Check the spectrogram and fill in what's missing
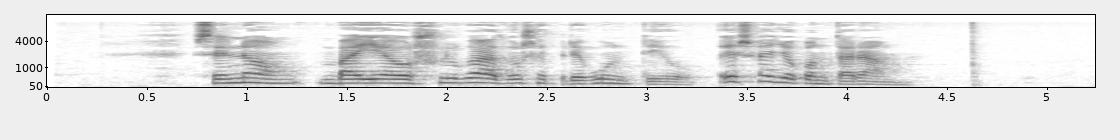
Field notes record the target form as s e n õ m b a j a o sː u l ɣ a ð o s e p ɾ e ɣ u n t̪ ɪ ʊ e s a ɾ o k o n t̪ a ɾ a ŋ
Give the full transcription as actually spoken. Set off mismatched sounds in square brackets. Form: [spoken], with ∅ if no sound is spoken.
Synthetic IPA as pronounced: s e n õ [ŋ] b a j a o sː u l ɣ a ð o s e p ɾ e ɣ u n t̪ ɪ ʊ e s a [ʎ] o k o n t̪ a ɾ a ŋ

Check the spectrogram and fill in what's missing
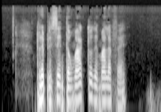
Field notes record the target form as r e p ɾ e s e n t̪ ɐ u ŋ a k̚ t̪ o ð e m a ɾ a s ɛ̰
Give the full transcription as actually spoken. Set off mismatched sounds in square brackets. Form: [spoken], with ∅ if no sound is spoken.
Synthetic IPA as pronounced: r e p ɾ e s e n t̪ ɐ u ŋ a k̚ t̪ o ð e m a [l] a [f] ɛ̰

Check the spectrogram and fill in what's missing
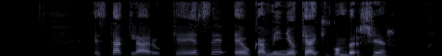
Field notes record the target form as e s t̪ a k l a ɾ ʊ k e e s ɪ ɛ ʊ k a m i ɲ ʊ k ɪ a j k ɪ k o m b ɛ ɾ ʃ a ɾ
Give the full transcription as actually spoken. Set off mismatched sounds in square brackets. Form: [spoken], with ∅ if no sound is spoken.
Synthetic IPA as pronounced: e s t̪ a k l a ɾ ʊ k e e s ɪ ɛ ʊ k a m i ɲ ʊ k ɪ a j k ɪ k o m b [e] ɾ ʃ [e] ɾ

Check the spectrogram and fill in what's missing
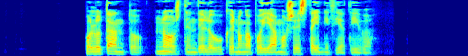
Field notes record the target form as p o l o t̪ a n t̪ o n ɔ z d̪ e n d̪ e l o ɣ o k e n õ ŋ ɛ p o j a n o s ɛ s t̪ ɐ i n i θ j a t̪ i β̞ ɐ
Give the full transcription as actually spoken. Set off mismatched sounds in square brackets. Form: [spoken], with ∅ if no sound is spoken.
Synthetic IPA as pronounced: p o l o t̪ a n t̪ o n ɔ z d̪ e n d̪ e l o ɣ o k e n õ ŋ [a] p o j a [m] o s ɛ s t̪ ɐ i n i θ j a t̪ i β̞ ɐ

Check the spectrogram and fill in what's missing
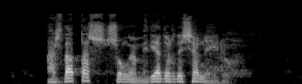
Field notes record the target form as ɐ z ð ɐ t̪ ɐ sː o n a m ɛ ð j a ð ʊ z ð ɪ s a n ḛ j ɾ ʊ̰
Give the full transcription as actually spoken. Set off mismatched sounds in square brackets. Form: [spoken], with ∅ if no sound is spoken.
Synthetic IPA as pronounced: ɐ z ð [a] t̪ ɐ sː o [ŋ] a m [e] ð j a ð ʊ z ð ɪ [ʃ] a n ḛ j ɾ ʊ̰

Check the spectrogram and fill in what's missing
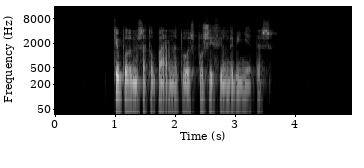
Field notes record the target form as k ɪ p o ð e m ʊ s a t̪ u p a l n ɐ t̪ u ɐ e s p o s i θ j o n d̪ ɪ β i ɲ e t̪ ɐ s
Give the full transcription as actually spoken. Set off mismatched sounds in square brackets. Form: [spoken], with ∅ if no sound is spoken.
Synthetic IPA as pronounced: k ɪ p o ð e m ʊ s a t̪ [o] p a [ɾ] n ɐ t̪ u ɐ e s p o s i θ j o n d̪ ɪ β i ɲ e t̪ ɐ s

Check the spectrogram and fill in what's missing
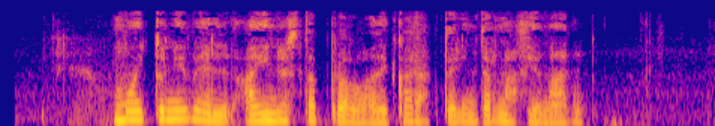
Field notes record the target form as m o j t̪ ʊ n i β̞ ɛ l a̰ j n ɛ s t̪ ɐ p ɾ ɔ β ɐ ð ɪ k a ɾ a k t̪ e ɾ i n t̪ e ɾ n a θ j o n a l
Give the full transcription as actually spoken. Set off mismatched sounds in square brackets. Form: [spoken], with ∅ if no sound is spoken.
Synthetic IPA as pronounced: m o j t̪ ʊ n i β̞ ɛ l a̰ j n ɛ s t̪ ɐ p ɾ ɔ β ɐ ð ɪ k a ɾ a k t̪ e ɾ i n t̪ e ɾ n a θ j o n a l

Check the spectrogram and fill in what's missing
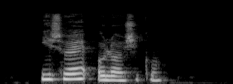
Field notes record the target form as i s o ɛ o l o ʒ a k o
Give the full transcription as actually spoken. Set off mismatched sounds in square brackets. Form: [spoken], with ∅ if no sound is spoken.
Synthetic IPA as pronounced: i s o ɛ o l [ɔ] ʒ [i] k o

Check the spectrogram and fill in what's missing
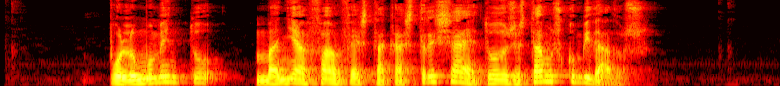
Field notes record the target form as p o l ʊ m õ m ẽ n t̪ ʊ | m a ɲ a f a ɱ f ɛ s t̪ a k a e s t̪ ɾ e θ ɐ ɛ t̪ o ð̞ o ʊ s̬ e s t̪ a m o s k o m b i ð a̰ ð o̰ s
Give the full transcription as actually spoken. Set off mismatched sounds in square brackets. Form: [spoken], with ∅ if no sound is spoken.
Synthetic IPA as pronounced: p o l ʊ m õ m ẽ n t̪ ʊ | m a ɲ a f a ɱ f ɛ s t̪ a k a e s t̪ ɾ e [ʃ] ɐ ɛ t̪ o ð̞ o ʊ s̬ e s t̪ a m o s k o m b i ð a̰ ð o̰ s

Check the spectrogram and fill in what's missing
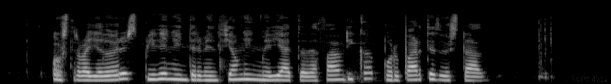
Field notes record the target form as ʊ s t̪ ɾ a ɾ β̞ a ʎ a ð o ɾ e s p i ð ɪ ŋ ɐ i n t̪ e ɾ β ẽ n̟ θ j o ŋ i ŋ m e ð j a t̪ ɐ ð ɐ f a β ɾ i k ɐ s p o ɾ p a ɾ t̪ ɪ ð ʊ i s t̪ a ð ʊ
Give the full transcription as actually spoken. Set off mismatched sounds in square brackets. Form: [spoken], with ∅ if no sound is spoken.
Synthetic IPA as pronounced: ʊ s t̪ ɾ a [∅] β̞ a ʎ a ð o ɾ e s p i ð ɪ ŋ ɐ i n t̪ e ɾ β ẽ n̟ θ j o ŋ i ŋ m e ð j a t̪ ɐ ð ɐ f a β ɾ i k ɐ [∅] p o ɾ p a ɾ t̪ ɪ ð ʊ [e] s t̪ a ð ʊ

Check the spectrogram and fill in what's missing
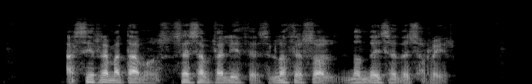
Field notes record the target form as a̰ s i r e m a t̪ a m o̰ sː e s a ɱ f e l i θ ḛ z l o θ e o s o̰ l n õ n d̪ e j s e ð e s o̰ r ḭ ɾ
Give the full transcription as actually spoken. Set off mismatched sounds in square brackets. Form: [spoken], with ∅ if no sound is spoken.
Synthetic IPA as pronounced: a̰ s i r e m a t̪ a m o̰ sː e s a ɱ f e l i θ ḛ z l o θ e o s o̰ l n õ n d̪ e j s e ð e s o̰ r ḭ ɾ

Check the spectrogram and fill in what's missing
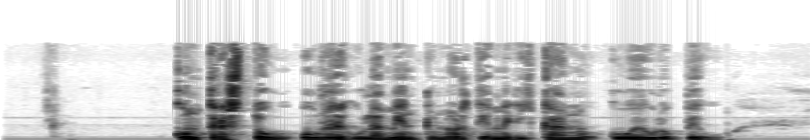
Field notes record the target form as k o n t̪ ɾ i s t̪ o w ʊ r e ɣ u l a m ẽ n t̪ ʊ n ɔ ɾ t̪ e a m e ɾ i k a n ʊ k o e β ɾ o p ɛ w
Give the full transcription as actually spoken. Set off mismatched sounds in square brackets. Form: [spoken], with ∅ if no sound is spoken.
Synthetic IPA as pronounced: k o n t̪ ɾ [a] s t̪ o w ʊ r e ɣ u l a m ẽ n t̪ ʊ n ɔ ɾ t̪ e a m e ɾ i k a n ʊ k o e [w] ɾ o p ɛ w

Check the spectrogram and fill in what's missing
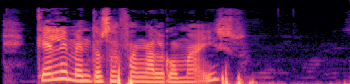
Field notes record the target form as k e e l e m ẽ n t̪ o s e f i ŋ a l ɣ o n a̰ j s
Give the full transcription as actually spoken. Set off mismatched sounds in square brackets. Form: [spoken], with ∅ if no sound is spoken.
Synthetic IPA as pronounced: k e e l e m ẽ n t̪ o s [a] f [a] ŋ a l ɣ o [m] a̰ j s

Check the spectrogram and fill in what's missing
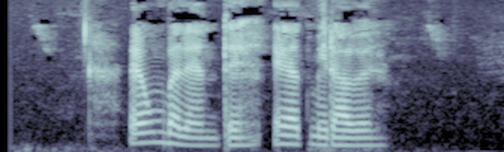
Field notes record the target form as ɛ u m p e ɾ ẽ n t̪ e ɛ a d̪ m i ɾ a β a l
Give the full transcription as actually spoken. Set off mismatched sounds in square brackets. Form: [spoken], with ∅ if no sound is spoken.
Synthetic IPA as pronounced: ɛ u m [b] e [l] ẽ n t̪ e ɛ a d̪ m i ɾ a β [e] l

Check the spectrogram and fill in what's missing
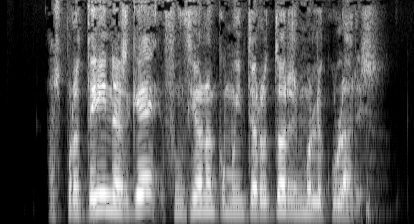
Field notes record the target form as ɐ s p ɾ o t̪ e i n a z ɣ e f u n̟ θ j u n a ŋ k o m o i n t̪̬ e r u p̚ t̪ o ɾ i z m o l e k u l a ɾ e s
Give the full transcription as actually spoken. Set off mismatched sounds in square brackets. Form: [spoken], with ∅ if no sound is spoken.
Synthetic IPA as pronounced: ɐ s p ɾ o t̪ e i n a z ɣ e f u n̟ θ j [o] n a ŋ k o m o i n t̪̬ e r u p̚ t̪ o ɾ [e] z m o l e k u l a ɾ e s

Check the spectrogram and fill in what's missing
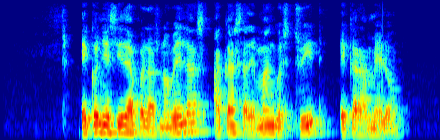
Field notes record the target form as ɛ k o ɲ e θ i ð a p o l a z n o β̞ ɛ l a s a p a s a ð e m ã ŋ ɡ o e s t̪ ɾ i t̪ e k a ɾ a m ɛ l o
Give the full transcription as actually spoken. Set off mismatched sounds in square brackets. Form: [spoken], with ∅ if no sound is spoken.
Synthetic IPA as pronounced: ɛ k o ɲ e θ i ð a p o l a z n o β̞ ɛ l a s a [k] a s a ð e m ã ŋ ɡ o e s t̪ ɾ i t̪ e k a ɾ a m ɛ l o

